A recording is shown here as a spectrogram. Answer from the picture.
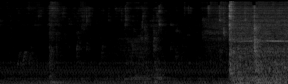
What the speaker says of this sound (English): There is more water coming to flush the toilet.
